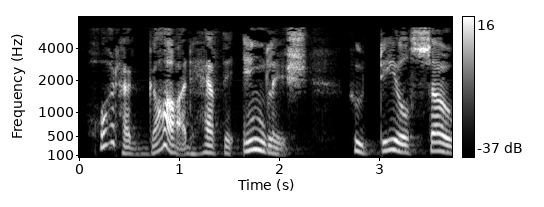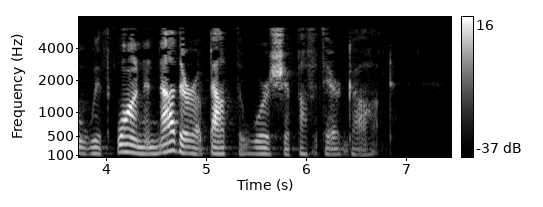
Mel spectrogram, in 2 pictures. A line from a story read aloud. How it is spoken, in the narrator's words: by an Indian who exclaimed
